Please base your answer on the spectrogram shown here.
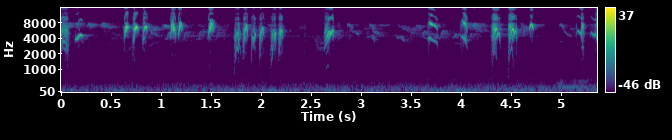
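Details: Brown-throated sunbird, ngobra-style singer with sharp shot notes, recorded as a master for other birds; clustered high, piercing chirps in short bursts separated by brief silences.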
